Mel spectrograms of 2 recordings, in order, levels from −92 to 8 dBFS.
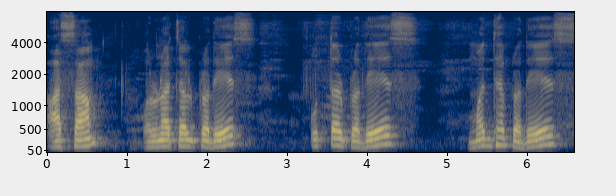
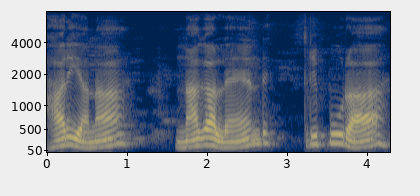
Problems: constant background noise, continuous background conversations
